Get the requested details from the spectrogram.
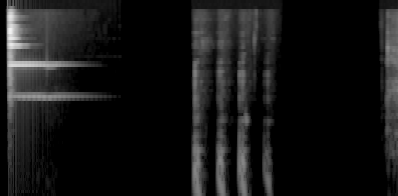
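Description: A single bright clink of glasses raised in a toast rings out and fades over about half a second, followed after a pause by four quick, soft, dull thumps in a row.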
